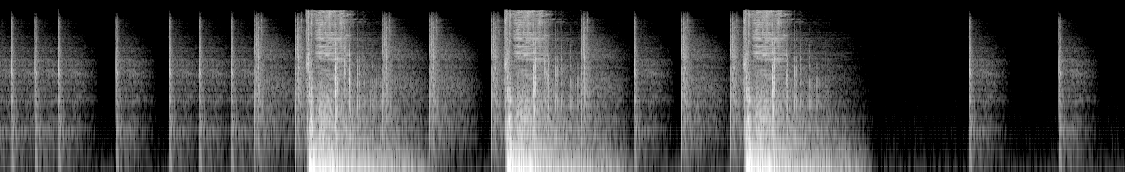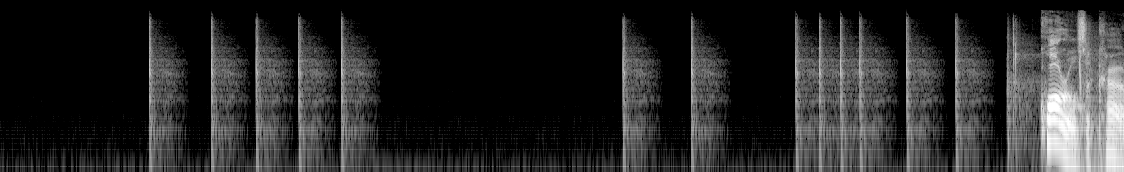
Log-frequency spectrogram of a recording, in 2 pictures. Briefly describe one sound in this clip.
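Soft menu clicks tick quickly, one after another.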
